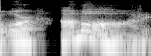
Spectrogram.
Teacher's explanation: the m is like super fast and light and the vowel is long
